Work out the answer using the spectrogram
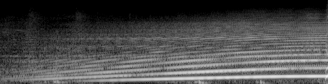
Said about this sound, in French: La sirène!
